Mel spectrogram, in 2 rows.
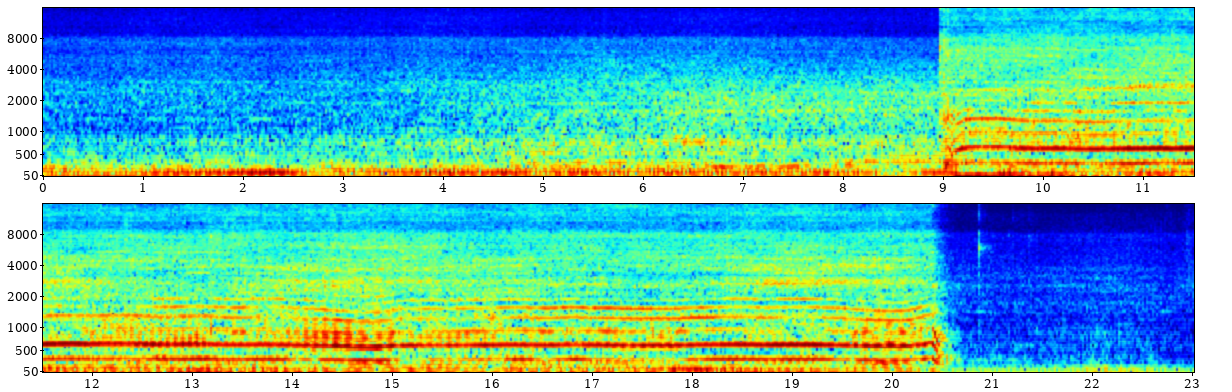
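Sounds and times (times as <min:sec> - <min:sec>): low hum: 0:00.0 - 0:22.2
dual-action sander running: 0:09.0 - 0:21.0.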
